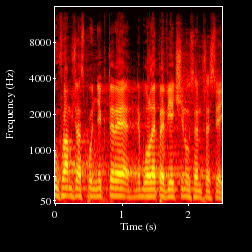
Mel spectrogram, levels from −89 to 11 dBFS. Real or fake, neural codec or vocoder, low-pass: real; none; 14.4 kHz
